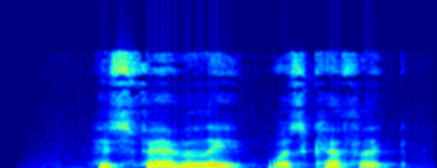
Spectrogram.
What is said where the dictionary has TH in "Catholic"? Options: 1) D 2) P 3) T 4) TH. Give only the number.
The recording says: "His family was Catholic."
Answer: 4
